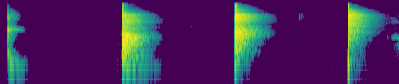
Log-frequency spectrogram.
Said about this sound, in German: Und der zweite Frosch klatscht mal mit den Fäusten.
